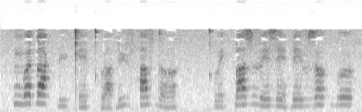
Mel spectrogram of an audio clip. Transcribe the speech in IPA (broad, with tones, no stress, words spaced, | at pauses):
ŋʷɜ˦ɗa˦k͡py˨ kʼe˨kʷʰa˩ ɗy˦vha˥vdɤ˨ | kʷʰe˨ɡ͡ba˥z ve˦ze˨ɗe˥v zɤ˥ɡ͡bʊ˥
